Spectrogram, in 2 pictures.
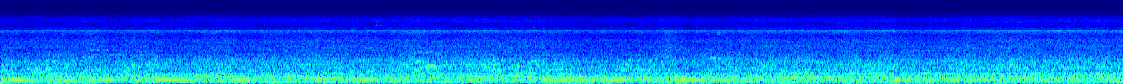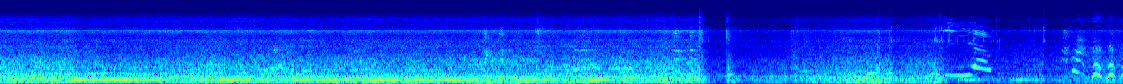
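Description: Go-kart engine running steadily with a low, even hum; the sound drops off abruptly about three-quarters of the way in.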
